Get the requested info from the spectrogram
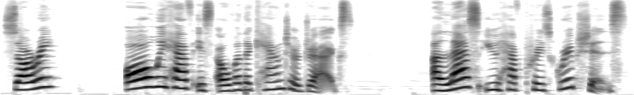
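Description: Helpful pharmacist, read by a woman, high and fairly loud, careful clear lines, faint music behind. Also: lively intonation, slow pace, no room sound, studio quality, full character voice. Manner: clear, careful textbook reading.

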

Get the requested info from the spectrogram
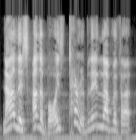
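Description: Man doing a bright, mischievous sprite servant. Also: very high-pitched, big pitch swings, moderate pace, voice pushed up, heavily acted. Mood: gleeful. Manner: impish, amused. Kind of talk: dramatized storybook reading.

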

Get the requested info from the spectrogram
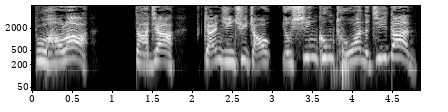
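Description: A man voicing an excitable chicken king in a children's story, exclaiming in a raised, urgent voice. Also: extremely high pitch, measured pace, breathy edge, no room sound, studio quality, voice pushed up, exaggerated voice. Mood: alarmed.

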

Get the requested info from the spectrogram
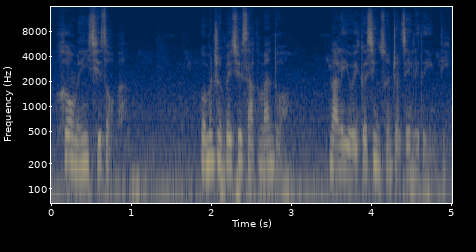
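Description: A woman playing a composed, resolute, protective young fighter in an audio drama, with a brisk manner. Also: on the low side, a little mellow, slight background noise, close to an everyday voice. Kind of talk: Chinese audio drama acting. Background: music.

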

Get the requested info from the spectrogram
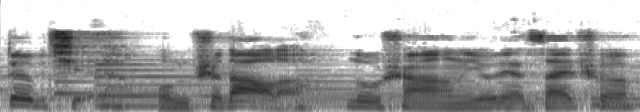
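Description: Guy playing polite solemn middle-aged man hosting guests, mid-pitched, radio drama, music under it. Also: steady tone, moderate pace, dull audio, lightly acted. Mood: courteous. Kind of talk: Chinese radio drama acting.

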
